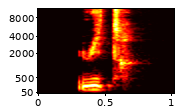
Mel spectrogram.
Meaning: post-1990 spelling of huître
- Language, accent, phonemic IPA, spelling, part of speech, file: French, France, /ɥitʁ/, huitre, noun, LL-Q150 (fra)-huitre.wav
